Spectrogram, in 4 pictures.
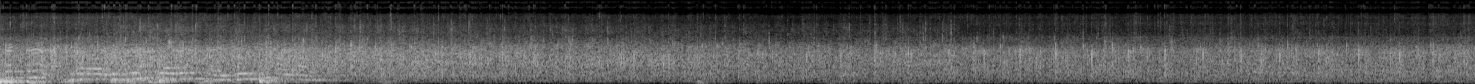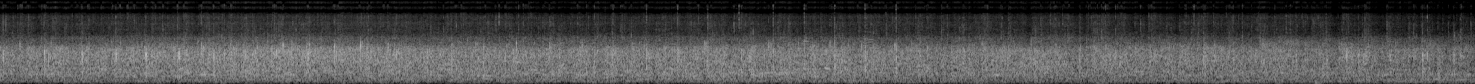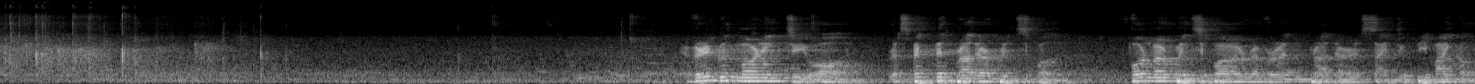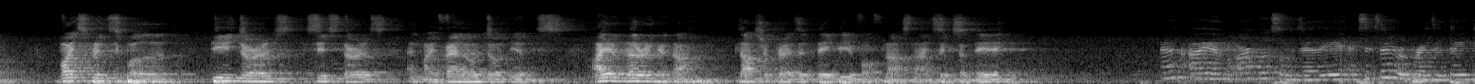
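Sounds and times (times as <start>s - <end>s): large audience clapping: 0.0s - 32.7s.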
